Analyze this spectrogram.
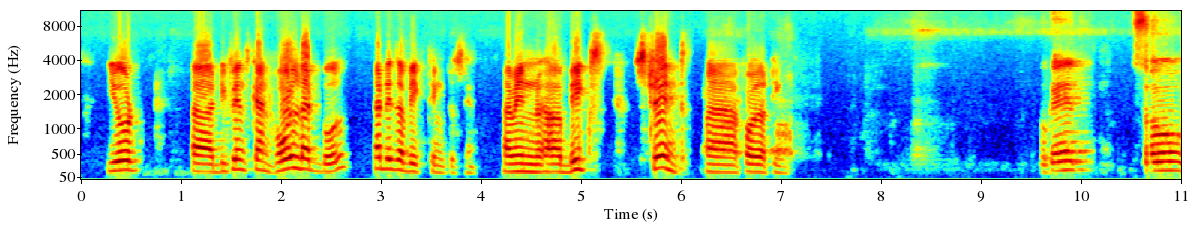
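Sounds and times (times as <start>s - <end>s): man talking over video call: 0.2s - 7.3s.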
